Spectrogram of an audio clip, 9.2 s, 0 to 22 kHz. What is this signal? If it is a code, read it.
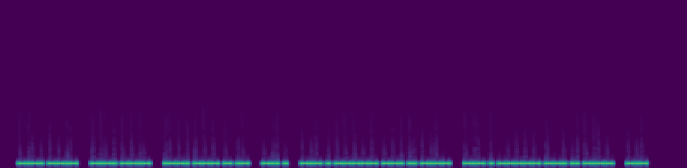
Morse code, heard as a keyed tone, about 45 wpm, 700 Hz. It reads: CQ CQ POTA DE KE0GIY KE0GIY K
